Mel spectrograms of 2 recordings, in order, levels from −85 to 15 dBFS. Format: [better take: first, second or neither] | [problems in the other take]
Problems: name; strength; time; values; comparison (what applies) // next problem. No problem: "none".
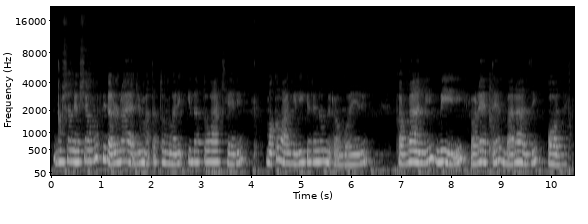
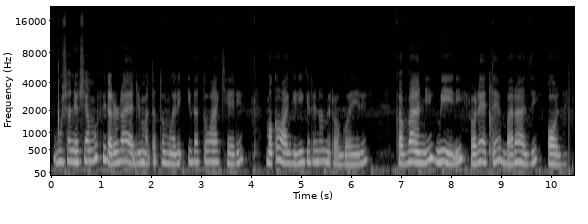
second | room echo; dies away in 0.7 s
